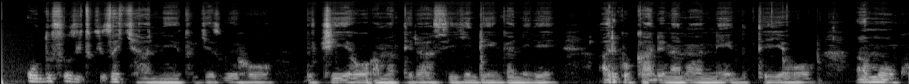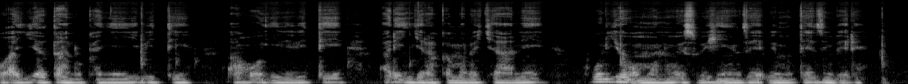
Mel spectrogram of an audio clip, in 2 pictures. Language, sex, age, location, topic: Kinyarwanda, male, 36-49, Nyagatare, agriculture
